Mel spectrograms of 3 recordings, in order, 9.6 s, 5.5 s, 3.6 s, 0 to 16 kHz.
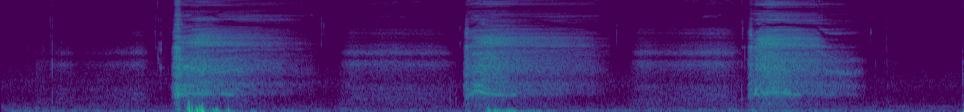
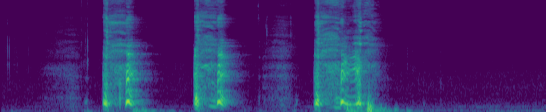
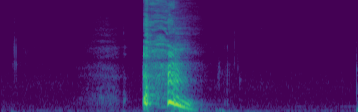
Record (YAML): exhalation_length: 9.6 s
exhalation_amplitude: 1690
exhalation_signal_mean_std_ratio: 0.45
three_cough_length: 5.5 s
three_cough_amplitude: 14757
three_cough_signal_mean_std_ratio: 0.29
cough_length: 3.6 s
cough_amplitude: 13377
cough_signal_mean_std_ratio: 0.23
survey_phase: beta (2021-08-13 to 2022-03-07)
age: 65+
gender: Male
wearing_mask: 'No'
symptom_none: true
symptom_onset: 12 days
smoker_status: Never smoked
respiratory_condition_asthma: true
respiratory_condition_other: false
recruitment_source: REACT
submission_delay: 2 days
covid_test_result: Negative
covid_test_method: RT-qPCR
